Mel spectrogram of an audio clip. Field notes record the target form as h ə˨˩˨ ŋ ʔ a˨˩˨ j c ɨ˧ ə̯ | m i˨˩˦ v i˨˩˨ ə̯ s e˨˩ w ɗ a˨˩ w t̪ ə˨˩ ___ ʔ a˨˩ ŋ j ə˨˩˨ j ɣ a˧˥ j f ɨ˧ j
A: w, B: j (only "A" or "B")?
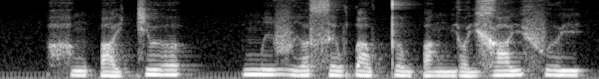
A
